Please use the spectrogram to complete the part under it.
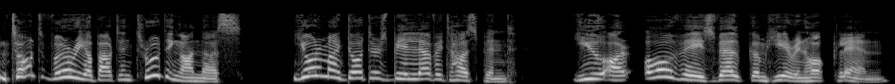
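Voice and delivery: put-on gently reassuring older woman; reassuring mother voice. Retreya reassures son-in-law.

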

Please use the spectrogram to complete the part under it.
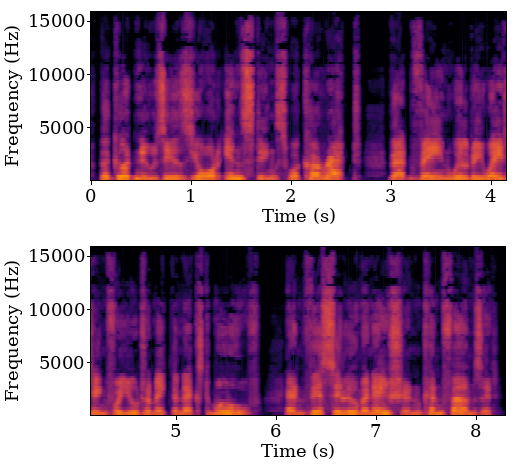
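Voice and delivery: put-on confident old koala reassuring; old man voice. A narrator's reading. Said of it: "he concluded".

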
